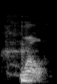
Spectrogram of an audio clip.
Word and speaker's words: Guelph: Byram Bridle, Associate Professor of Viral Immunology at the University of, how do you pronounce that, Byram? Guelph. Guelph?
